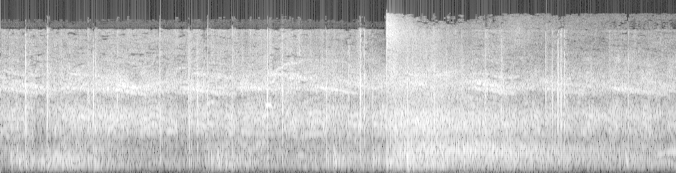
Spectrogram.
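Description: Crackling, popping bursts and whistles as a wooden horse packed with thundering rockets is set alight at the tail and explodes, many rapid crackles throughout with a louder burst near the middle and continued sputtering after.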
